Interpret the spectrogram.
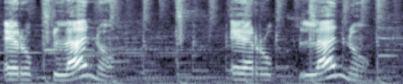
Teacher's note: dila ay nasa harap ng bibig, bahagyang nakataas at ang labi ay nakangiti.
